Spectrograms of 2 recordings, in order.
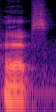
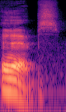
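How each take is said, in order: First: The word starts with an h sound. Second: The word starts without an h sound. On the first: "instead of" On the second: "do a Frenchy thing"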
